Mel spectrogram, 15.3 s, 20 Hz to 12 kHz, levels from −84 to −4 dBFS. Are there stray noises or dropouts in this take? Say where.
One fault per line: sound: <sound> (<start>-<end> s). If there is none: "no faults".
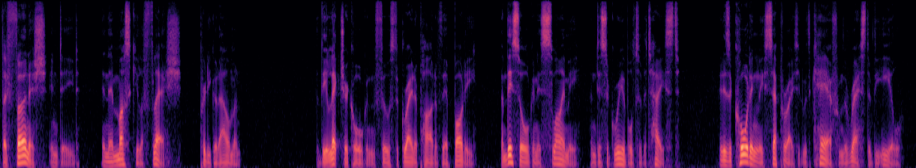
no faults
